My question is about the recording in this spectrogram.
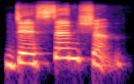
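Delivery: dissension said slowly, syllable by syllable; slow syllable demo. Shown as a demonstration. Teacher modeling a spelling word slowly for students. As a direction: draw out Dissension for the class to repeat. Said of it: "Would you say dissension with me?".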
